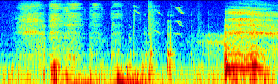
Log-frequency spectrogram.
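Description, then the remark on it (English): Loud, heavy breathing, a series of ragged panting breaths in quick succession, ending with a longer wheezy, rasping exhale. “Breathing around his ass.”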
